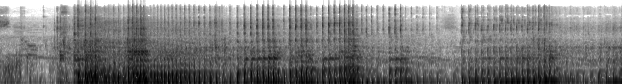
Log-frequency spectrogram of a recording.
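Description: A motorcycle engine starts up and thumps loudly, revving as the bike rides off.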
